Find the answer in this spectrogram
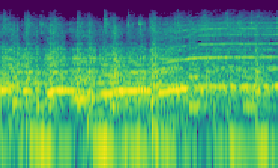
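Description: Live Punjabi folk music: a woman singing through a microphone over a hand-drum rhythm, her voice sliding up into a long held note about one and a half seconds in.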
